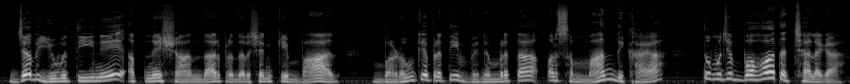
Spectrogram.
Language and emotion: Hindi, happy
